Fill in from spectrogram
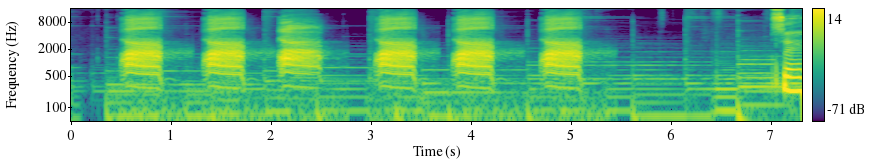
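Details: A crow, presented as a wintering bird in a children's birdsong guessing game, gives six harsh, hoarse caws, about one every 0.8 seconds, with faint background music and a brief sound at the end.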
